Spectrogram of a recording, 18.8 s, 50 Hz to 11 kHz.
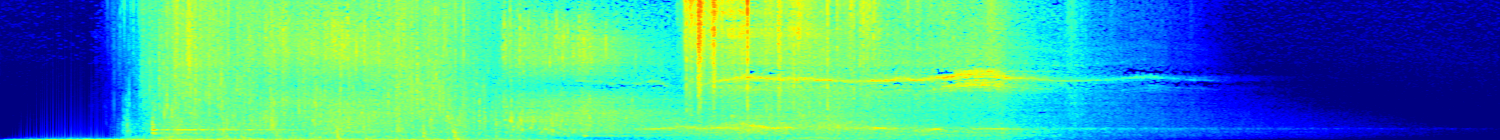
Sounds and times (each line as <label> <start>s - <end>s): howling wind 0.0s - 14.9s
ground quakes 1.4s - 12.4s
footsteps 1.7s - 7.6s
water flows 1.8s - 13.8s
ice cracks beneath your feet 8.5s - 10.5s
